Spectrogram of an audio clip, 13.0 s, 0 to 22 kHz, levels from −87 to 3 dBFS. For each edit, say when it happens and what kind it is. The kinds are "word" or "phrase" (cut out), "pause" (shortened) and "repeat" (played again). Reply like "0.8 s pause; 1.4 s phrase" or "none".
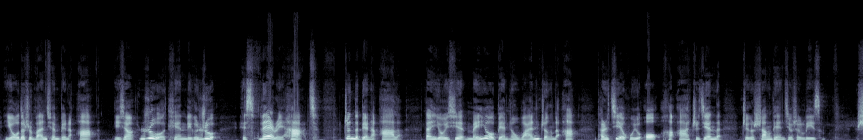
none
